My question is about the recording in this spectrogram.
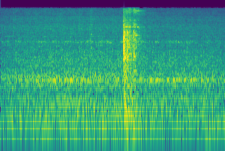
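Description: Fire engine running at idle, a steady rumble with a faint high whine, and one sharp knock a little past the middle.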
